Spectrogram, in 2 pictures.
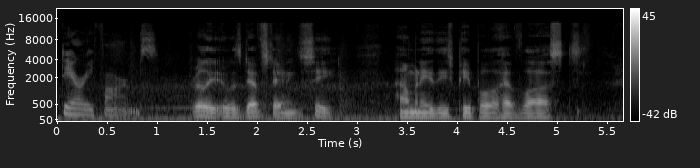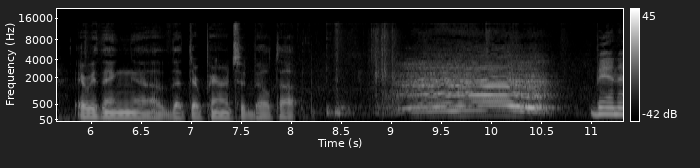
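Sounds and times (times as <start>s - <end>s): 
speech: 0.0s - 8.5s, 11.0s - 11.3s
calves mooing at feeding time on a dairy farm: 9.0s - 10.8s.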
